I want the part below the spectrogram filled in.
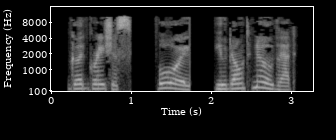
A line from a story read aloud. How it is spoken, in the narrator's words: indignantly returned his parent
